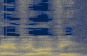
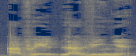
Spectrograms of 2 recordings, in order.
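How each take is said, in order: First: The name is pronounced the English way. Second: The name is pronounced the French way. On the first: This is the commercial form of the name. "para efeitos comerciais, Avril Lavigne ficou mais fácil de pronunciar. Tem mais a ver com a língua inglesa" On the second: This is the original form of the name. "ou melhor"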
